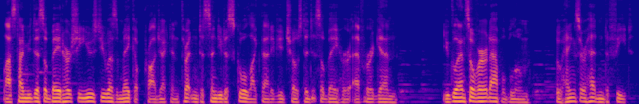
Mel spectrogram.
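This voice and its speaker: A man narrates a scripted fan fiction story in a low voice. Faint music plays underneath his reading. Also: fairly even intonation, fast.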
